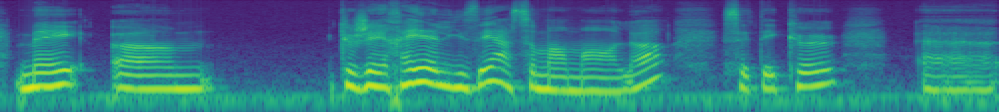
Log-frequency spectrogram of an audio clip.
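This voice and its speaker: A woman with a fairly low pitch speaks very slowly, her pitch varying in the usual way. Long, frequent pauses break her speech on a very clean recording with a silent background. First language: English (speaking French). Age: 60s. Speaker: dancer and yoga teacher. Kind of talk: interview conversation. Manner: halting.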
